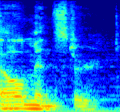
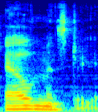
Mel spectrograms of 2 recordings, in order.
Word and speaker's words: Elminster: how do you pronounce it? – Elminster. – Elminster, yes.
